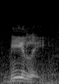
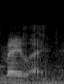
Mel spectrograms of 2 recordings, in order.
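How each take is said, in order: First: It is said like 'mee-lee', rhyming with 'me'. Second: It is said like 'may-lay', rhyming with 'day'. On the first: "some people who pronounce it melee because of the way it's spelled" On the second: "I always understood the pronunciation to be melee"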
